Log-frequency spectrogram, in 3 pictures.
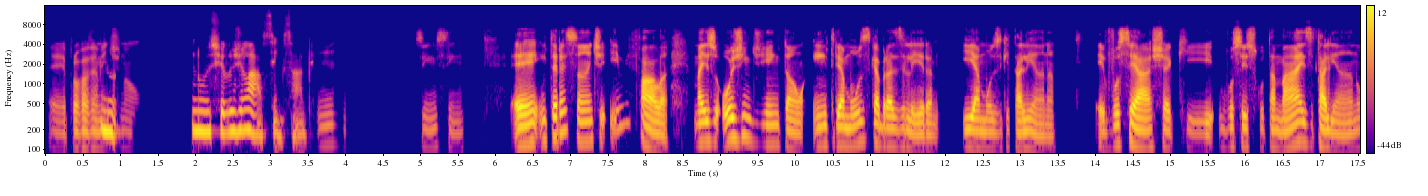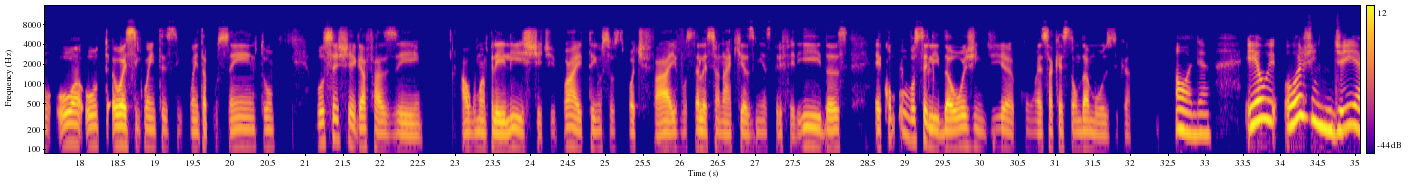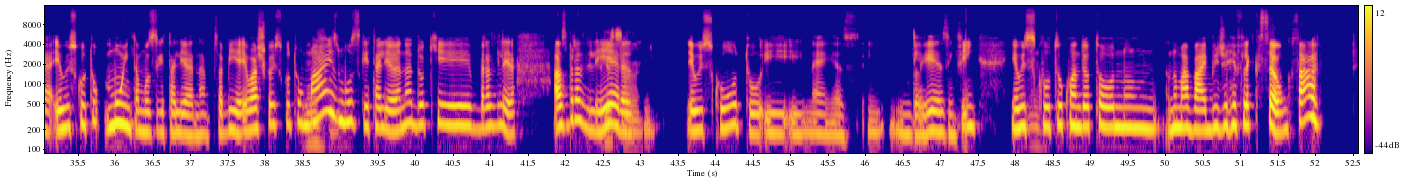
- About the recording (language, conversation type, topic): Portuguese, podcast, Como a migração da sua família influenciou o seu gosto musical?
- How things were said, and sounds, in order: none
